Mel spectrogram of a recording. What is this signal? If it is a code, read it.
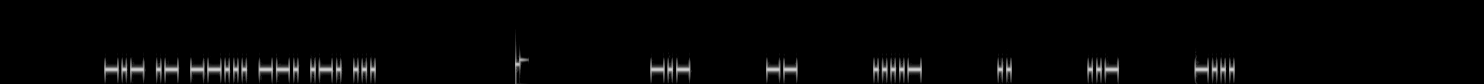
Morse code, heard as a keyed tone, about 28 wpm, spaced as for 14 wpm, 700 Hz. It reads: KA7GRS KM4IUB
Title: USA Call Signs - 6 Characters - 6x Character Spacing - 28wpm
